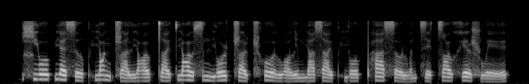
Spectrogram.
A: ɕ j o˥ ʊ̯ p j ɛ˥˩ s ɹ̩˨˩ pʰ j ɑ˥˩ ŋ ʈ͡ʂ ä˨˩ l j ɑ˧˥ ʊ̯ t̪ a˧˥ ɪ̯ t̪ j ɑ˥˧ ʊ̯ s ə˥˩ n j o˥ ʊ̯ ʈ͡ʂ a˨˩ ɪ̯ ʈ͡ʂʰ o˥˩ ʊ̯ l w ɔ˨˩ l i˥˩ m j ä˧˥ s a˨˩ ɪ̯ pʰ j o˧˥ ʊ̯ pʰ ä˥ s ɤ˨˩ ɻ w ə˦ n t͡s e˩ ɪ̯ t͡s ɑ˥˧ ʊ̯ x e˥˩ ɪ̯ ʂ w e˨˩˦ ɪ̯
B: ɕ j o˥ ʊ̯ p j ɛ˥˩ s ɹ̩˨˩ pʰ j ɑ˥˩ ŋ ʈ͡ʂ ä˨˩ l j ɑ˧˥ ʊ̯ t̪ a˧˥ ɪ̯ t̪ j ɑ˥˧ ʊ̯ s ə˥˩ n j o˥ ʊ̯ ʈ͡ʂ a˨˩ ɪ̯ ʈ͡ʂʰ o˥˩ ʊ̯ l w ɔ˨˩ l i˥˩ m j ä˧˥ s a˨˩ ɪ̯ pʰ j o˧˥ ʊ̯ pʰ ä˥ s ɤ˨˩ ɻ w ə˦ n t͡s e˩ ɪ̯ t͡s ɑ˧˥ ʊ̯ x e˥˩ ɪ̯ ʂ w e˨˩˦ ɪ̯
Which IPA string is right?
A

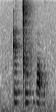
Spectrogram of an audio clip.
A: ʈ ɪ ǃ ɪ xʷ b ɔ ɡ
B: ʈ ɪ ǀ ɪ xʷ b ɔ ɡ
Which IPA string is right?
B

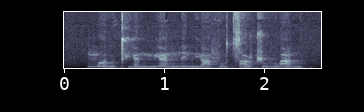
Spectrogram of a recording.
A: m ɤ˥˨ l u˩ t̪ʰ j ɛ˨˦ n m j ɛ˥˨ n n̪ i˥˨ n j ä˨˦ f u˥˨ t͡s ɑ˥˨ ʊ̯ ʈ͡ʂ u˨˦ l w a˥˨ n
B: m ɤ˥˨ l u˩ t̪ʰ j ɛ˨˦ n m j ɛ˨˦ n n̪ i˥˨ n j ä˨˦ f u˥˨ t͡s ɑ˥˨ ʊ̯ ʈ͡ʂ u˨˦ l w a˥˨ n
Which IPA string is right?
A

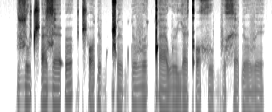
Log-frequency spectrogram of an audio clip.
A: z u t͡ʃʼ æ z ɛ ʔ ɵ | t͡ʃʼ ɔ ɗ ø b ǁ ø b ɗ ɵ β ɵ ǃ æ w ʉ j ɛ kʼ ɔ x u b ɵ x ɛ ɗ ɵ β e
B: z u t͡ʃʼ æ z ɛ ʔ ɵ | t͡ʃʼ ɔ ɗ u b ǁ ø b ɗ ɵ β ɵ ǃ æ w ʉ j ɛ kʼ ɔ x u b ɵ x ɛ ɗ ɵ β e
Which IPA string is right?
A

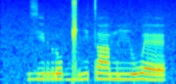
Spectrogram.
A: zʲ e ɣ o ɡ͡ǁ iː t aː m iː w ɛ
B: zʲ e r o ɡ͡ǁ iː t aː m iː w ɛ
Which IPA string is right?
B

